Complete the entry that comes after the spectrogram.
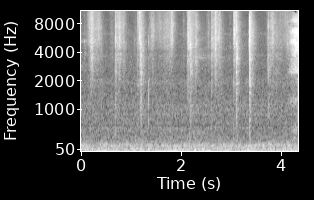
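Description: Tarot cards riffle and slap through repeated shuffling, a steady run of crisp papery bursts roughly every half second, close and fairly loud with no talking.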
